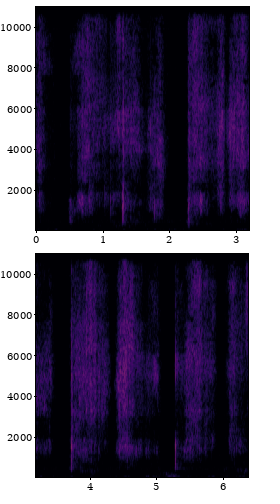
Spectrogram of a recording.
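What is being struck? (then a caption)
Starch-coated soap bar. Two halves of a small, solid, cylindrical pink soap bar coated in starch are held in both hands with long white-painted nails, then pressed and rubbed against each other. The result is a dry, bright rubbing and sanding texture, broken by short, sharp crunchy clicks at irregular intervals.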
